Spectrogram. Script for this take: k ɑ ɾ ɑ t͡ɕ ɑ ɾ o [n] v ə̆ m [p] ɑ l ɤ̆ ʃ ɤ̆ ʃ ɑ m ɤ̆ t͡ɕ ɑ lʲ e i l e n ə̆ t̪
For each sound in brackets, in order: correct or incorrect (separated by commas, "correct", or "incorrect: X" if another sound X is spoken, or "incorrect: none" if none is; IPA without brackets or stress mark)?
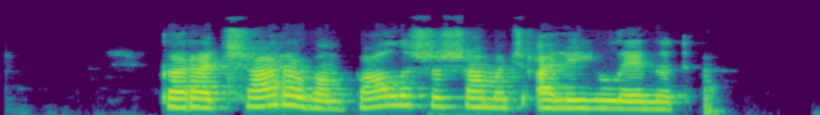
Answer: incorrect: none, correct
